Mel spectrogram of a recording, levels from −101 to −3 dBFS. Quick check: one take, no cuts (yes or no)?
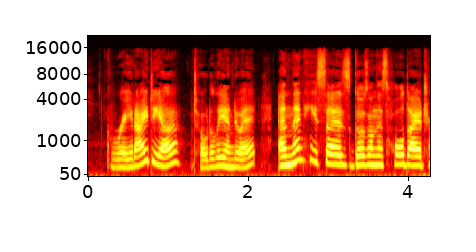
no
